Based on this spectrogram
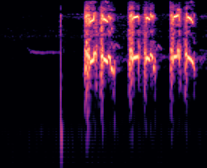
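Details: Grey francolin: a soft click, then three paired, shrill, squeaky notes in quick succession, forming a rhythmic repeated phrase.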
